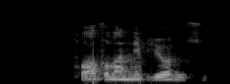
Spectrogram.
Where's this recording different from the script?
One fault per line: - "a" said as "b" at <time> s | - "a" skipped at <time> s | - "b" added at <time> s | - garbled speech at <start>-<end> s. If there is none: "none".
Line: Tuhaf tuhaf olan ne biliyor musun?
- "tuhaf" skipped at 1.1 s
